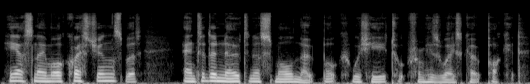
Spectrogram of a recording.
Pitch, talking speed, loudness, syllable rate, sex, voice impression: 130 Hz, 240 wpm, -18 LUFS, 5.8 syllables/s, male, masculine, adult-like, fluent, refreshing, sincere, slightly kind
